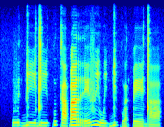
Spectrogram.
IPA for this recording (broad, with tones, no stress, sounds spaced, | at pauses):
β ɪ˨ ɡ͡b iː˨ d iː˨ kʷ ɪ˦ k a˨ ɓ a˦ r e˨˦ v i˦˨ w i˨ ɡ͡b i˦ kʷ a˨ k͡p eː˨ d a˨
